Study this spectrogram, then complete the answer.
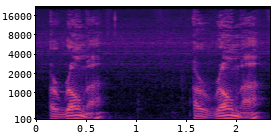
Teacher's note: this pre-foot syllable always undergoes vowel reduction. Vowel reduction affects unstressed syllables.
